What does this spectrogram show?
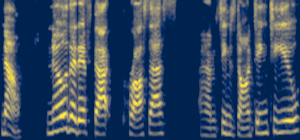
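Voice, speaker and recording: With a normal speaking voice, a woman talks at a moderate pace and medium pitch, her intonation lively. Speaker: test prep advisor. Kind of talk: virtual workshop presentation.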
